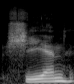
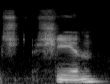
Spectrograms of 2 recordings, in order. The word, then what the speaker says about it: Shein: Well, I did see an interesting argument about like Shein. That's how they said it was pronounced. You'd think it's pronounced Shein, but apparently because it's Chinese, it's Shein.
